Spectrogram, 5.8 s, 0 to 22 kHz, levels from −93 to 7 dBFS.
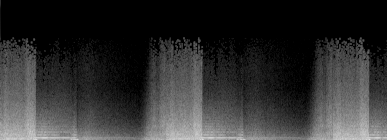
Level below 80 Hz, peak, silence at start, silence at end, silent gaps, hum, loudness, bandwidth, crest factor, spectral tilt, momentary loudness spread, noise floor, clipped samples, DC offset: -28 dBFS; -2 dBFS; 0 s; 0 s; none; none; -17 LUFS; 15.5 kHz; 16 dB; -6 dB/octave; 20 LU; -43 dBFS; under 0.1%; under 0.1%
